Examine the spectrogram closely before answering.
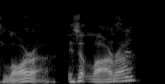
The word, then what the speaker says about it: Laura: And I don't know why you had to pronounce her name Lara, but what's her name? I think it's Laura.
